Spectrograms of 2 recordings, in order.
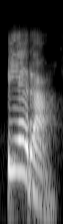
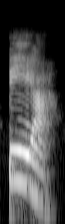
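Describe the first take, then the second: First: The R sound is pronounced. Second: The R sound is left out. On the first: The speaker calls it right. "em vez de falar pera" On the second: The speaker calls it wrong. "tem a omissão"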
